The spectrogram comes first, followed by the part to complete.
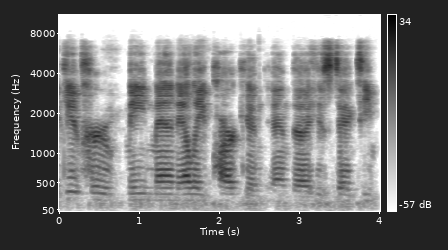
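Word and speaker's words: L.A. Park: scheduled a no dq matchup against lo uh los parks this is la park and sorry again with my pronunciation hugo de la park la park yeah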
